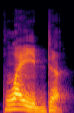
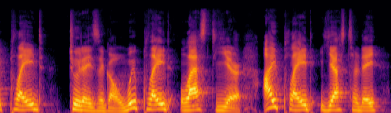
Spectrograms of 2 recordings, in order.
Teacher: the ending is going to sound like voiced d because the letter before this one is the voiced y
